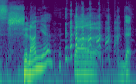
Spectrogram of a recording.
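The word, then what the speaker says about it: Sinajana: Sinanya, which is how it's pronounced, guys. I know it looks like there's a lot more syllables there, but Sinanya.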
